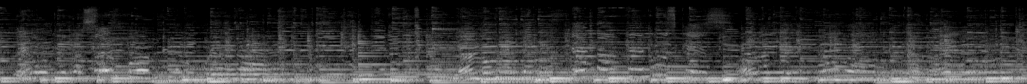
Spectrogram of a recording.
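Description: Live Andean harp and violin playing a dance tune, the harp's low strings plucking a steady, repeating bass line under the melody.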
